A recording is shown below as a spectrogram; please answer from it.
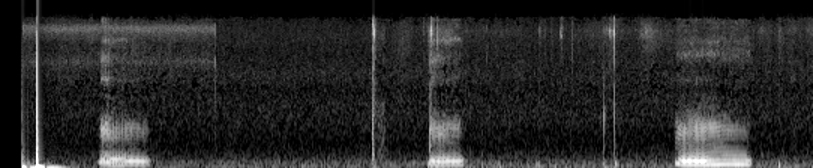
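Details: Loud snoring from Bobo, a rescued Pekingese living indoors with a Shih Tzu sister: three deep, rumbling, buzzy snores, each about half a second to a second long and spaced roughly four seconds apart, with brief clicks between them in a quiet room.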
